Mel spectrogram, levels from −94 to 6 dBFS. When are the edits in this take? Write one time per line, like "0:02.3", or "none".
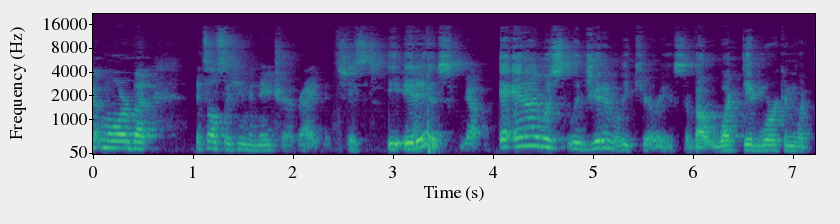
none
